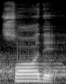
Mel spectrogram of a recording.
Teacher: huruf di dibaca pantul ya.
